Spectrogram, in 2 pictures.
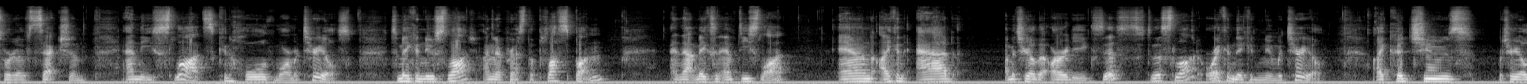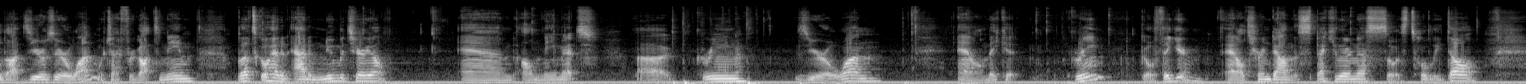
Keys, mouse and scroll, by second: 5.5 click, 13.5 click, 18.7-22.3 drag, 22.5 e, 25.5 click, 27.9 click.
